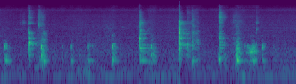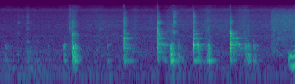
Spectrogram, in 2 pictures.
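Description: Sprouted horse gram fries in a pan while being turned over with a spoon, a soft sizzle under repeated sharp scrapes and clinks of the utensil against the pan, close and irregular, with no voices.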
